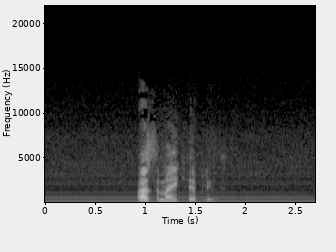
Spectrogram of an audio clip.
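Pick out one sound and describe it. A man speaks briefly through a microphone.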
